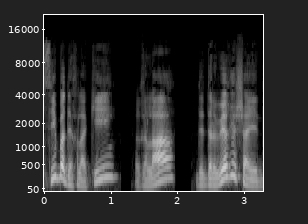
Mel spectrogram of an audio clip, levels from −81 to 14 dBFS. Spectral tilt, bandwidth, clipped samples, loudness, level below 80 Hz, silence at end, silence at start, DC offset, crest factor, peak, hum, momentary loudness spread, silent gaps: -5.5 dB/octave; 13.5 kHz; under 0.1%; -18 LUFS; -58 dBFS; 0 s; 0 s; under 0.1%; 18 dB; 0 dBFS; none; 16 LU; none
